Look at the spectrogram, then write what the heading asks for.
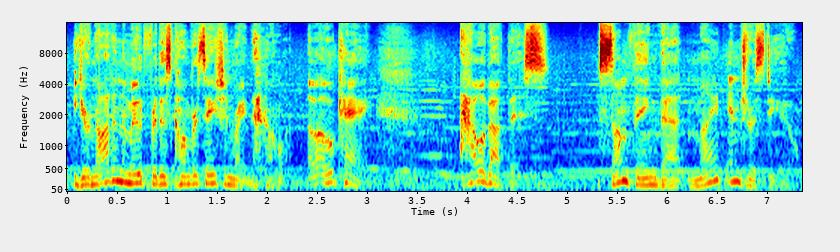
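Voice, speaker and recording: A flippant, sly businesswoman in a video game. Her delivery swoops animatedly as she teases and mocks, with music clearly playing behind. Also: low-pitched, sing-song, normal speed. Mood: coaxing, sly. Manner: playful, mocking. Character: smug, teasing female corporate colleague, flippant and sly. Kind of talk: scripted video game dialogue.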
